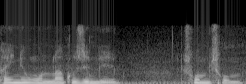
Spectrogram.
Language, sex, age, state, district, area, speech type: Bodo, female, 60+, Assam, Kokrajhar, urban, spontaneous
